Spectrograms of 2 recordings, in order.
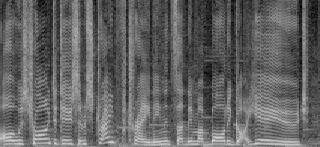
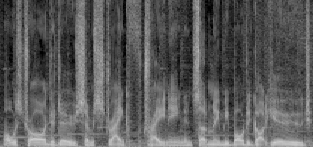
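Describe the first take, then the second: First: The line is said in a normal voice. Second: The line is said in a deeper voice.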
